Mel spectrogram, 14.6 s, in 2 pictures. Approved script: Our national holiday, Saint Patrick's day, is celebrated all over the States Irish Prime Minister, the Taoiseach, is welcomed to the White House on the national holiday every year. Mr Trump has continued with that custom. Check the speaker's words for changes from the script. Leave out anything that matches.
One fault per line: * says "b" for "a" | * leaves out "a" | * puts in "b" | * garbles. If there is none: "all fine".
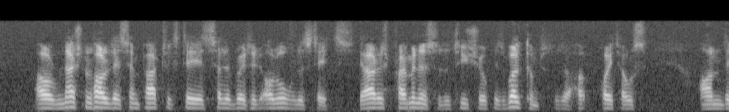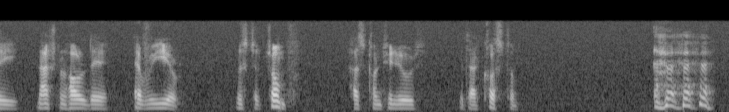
all fine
